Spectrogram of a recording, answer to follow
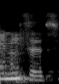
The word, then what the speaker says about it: Dionysus: Dionysus, I pronounce it that correctly? Dionysus, yeah.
